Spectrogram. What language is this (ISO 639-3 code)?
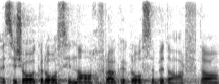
gsw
